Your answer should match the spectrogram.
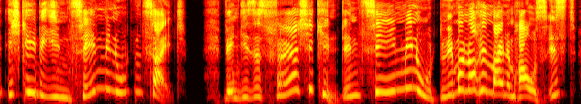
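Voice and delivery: very high, loud tirade; outraged, loud ultimatum; furious landlady. Acted.

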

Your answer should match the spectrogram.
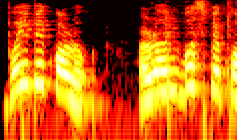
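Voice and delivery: father raging that his runaway daughter must suffer, in a loud bitter outburst. Acted. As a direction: let the resentment explode. Husband erupts about daughter.

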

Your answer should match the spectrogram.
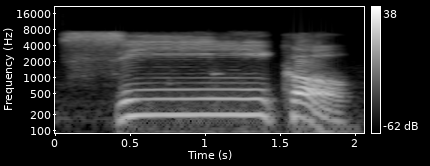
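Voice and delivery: "Seiko" stretched very long as SEEEE-koh; demonstrated pronunciation. Shown as a demonstration. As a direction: hold the EE in "Seiko", then a short koh. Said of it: "pronunciation for this is".

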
